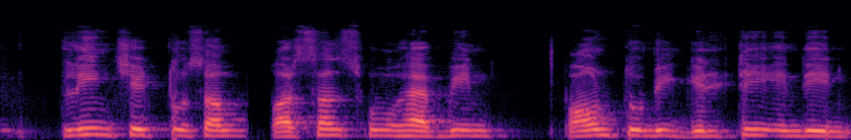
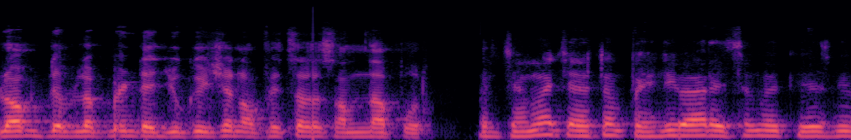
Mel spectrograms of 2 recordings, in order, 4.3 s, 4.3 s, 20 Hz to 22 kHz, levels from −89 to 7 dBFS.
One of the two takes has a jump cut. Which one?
second; 1 cut; at 1.8 s

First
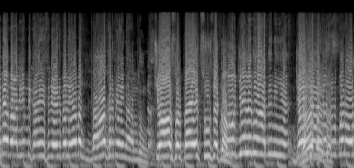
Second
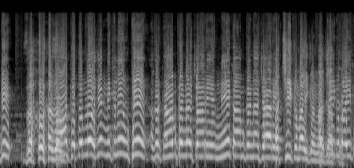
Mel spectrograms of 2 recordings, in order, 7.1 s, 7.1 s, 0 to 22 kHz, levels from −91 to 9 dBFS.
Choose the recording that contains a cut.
first; 1 cut; at 3.1 s

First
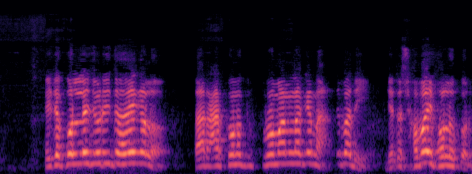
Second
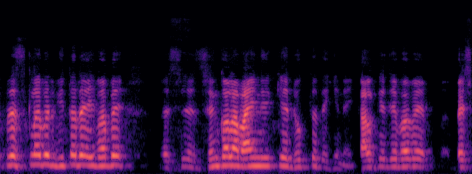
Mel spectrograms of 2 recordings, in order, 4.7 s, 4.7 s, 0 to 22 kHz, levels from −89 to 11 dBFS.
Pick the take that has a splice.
first; 1 cut; at 3.3 s

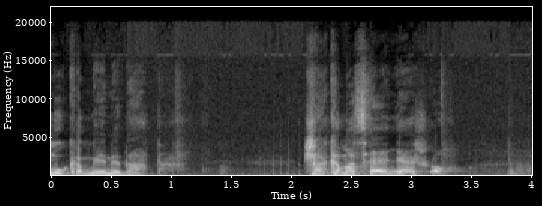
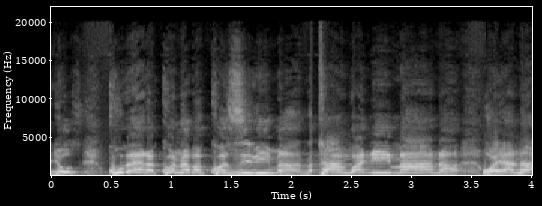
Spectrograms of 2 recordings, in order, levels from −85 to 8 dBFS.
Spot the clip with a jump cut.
second; 1 cut; at 2.2 s

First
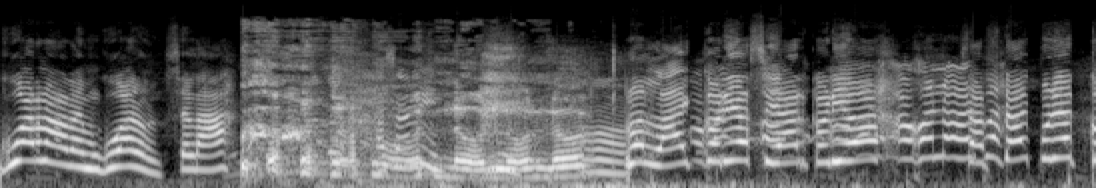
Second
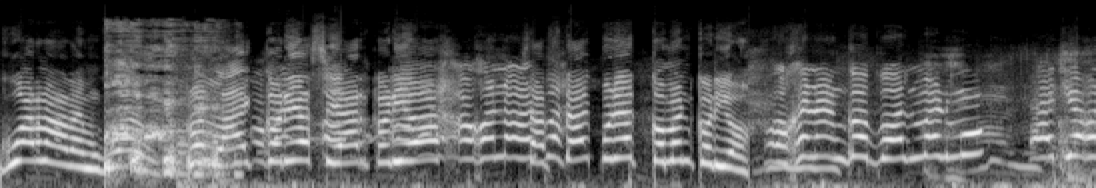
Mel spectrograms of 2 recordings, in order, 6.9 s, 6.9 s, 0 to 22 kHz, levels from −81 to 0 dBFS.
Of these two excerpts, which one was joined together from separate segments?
second; 2 cuts; at 1.1 s, 4.7 s

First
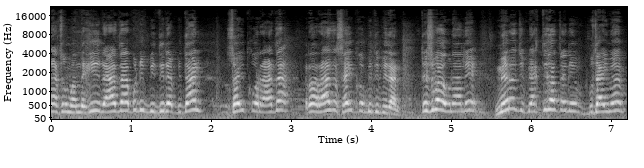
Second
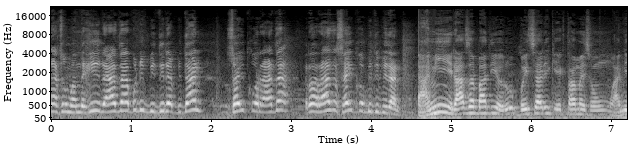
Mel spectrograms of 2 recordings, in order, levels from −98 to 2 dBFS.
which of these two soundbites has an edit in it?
second; 1 cut; at 4.6 s

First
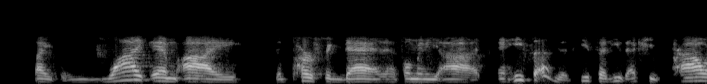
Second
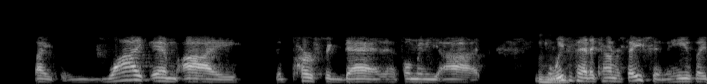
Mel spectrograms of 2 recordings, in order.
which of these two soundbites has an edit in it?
first; 1 cut; at 4.9 s

